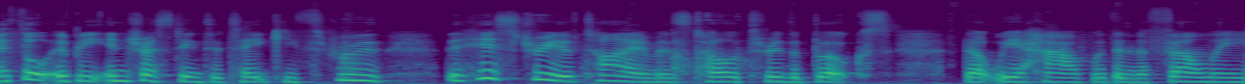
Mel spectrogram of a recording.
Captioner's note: cat playing with ping pong ball noises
